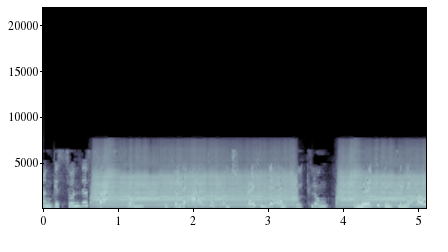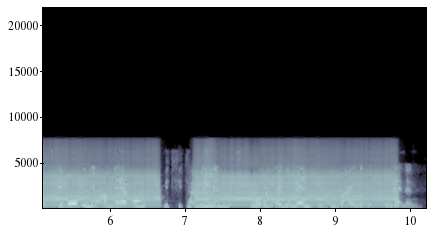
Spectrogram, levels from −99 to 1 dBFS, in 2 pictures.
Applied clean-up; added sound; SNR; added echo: none; Trumpet; -4 dB; none.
